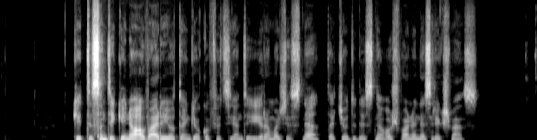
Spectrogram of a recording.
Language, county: Lithuanian, Marijampolė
